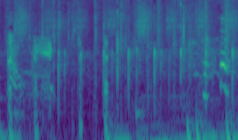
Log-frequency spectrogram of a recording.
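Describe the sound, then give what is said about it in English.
A small, sparse round of applause, just a few pairs of hands clapping steadily and politely for a couple of seconds, with some low murmuring voices underneath. “It's a small applause sustained.”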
